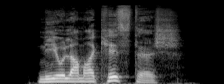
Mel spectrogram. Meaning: neo-Lamarckian
- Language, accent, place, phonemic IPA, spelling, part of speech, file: German, Germany, Berlin, /neolamaʁˈkɪstɪʃ/, neolamarckistisch, adjective, De-neolamarckistisch.ogg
